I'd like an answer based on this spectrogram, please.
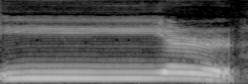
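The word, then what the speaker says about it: ear: حرف الاي الطبيعي ان احنا بننطقه ايه مش سامع حاجة، بس انا هنا هقول اسمه اللي هو ايه عشان جاي جنبها صاحبتها الاي، يبقى الاي لما يجي وراها صاحبتها الاي اقول ايه، يبقى اير. الاذن اسمها اير.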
